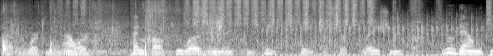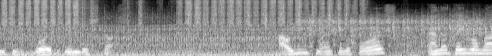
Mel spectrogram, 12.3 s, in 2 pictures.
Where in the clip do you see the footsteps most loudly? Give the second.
2 s.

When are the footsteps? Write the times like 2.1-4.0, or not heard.
0.0-5.2.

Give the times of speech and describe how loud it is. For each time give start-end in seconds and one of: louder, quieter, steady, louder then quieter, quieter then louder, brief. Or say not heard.
0.0-7.7 quieter then louder
9.6-12.2 brief.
